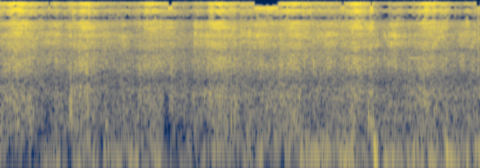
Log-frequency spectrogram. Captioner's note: grass rustling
